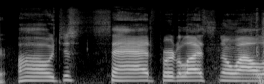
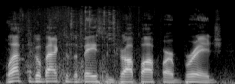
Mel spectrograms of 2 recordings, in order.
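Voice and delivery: ordinary talk, nothing marked

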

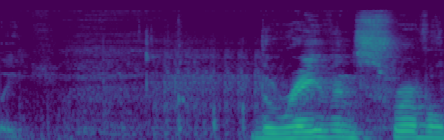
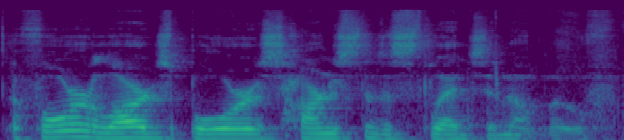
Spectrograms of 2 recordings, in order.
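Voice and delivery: ordinary delivery, nothing marked

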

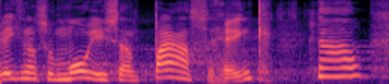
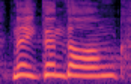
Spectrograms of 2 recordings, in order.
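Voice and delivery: talking doll; 7 semitones higher than usual. Acted. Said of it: "Henk is mijn pratende pop".

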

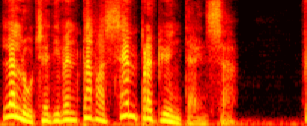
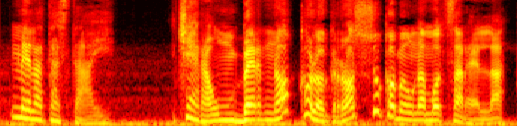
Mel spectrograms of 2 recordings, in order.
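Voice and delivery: ordinary delivery

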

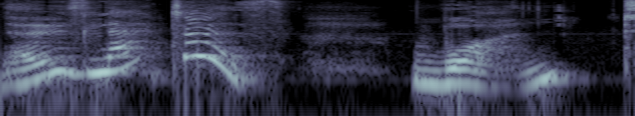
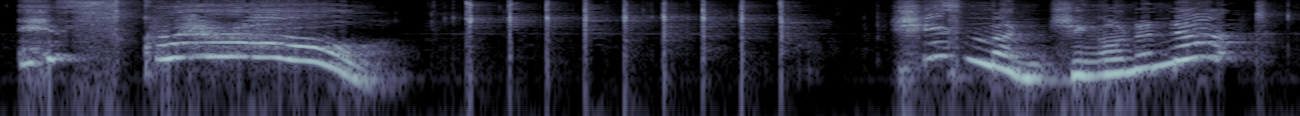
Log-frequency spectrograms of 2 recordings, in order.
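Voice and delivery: excited reveal to the toddlers; 13 semitones higher than usual. Acted. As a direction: gasp it out in delight.

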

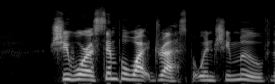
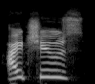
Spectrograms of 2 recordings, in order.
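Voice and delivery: hesitant; 10 semitones higher than usual. Acted. Annabeth hesitant.

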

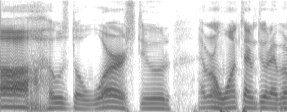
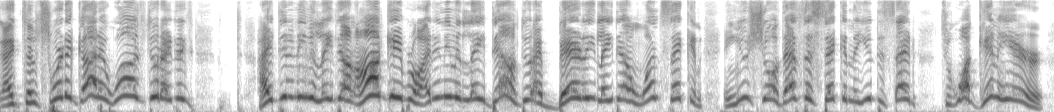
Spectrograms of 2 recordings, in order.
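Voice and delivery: high, loud frantic shouting at the brother; mock yell; 10 dB louder than usual. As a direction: yell it out in exasperated outrage. Retold yelling at brother.

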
